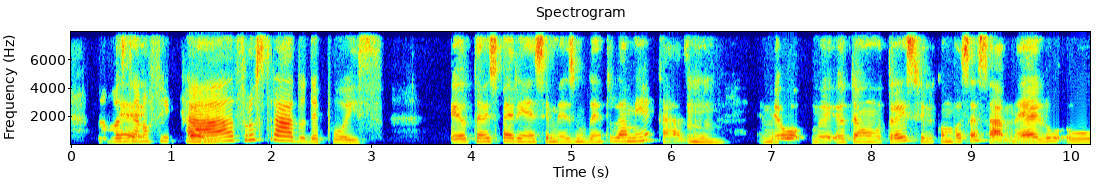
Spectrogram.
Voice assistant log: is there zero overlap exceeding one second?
Yes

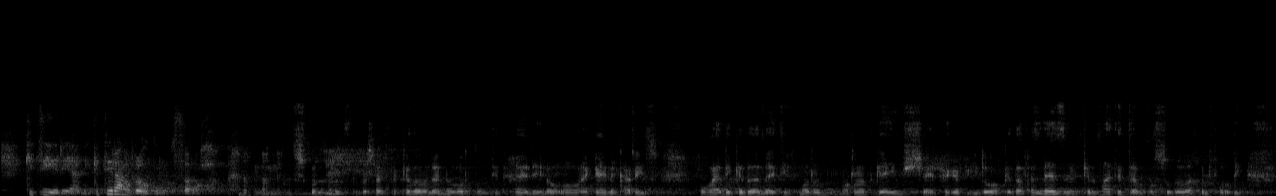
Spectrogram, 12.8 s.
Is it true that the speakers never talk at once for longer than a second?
Yes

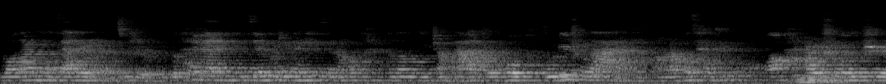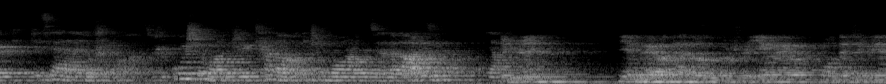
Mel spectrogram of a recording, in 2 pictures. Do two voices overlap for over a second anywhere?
No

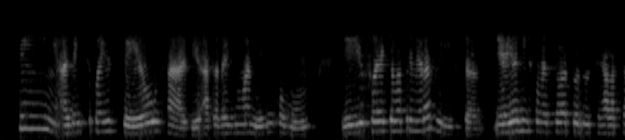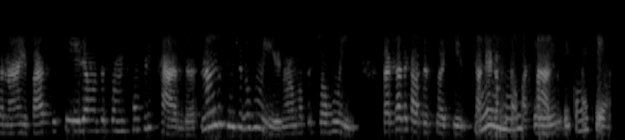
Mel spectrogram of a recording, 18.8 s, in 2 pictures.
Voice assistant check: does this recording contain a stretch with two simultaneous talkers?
Yes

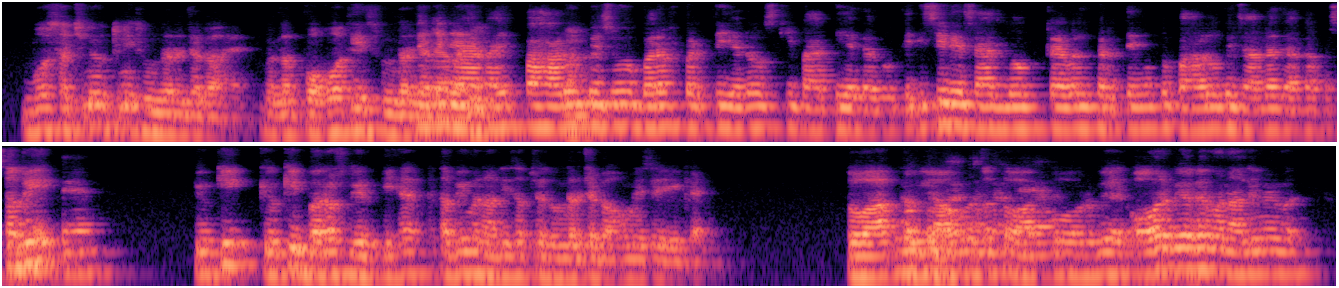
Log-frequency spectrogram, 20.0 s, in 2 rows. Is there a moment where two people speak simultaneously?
Yes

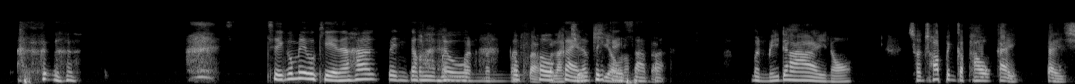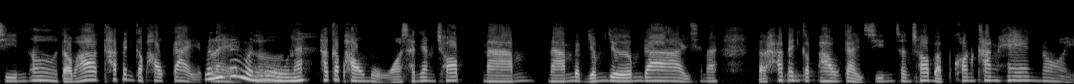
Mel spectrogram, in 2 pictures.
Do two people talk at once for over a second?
Yes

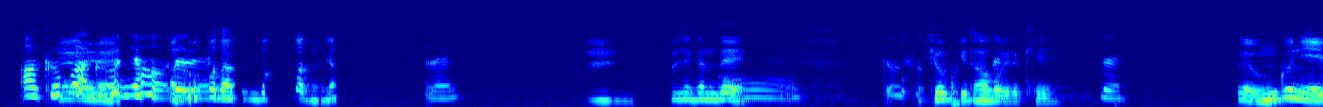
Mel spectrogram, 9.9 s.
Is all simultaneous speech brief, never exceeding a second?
Yes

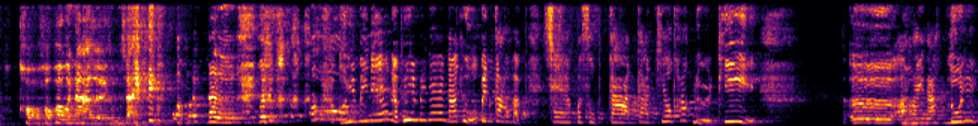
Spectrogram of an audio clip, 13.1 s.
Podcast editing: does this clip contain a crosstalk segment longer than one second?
No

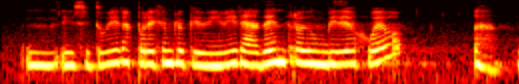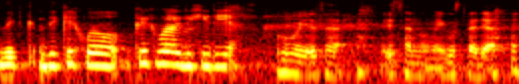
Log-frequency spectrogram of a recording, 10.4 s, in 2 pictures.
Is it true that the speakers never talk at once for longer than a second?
Yes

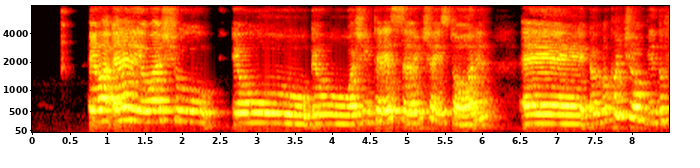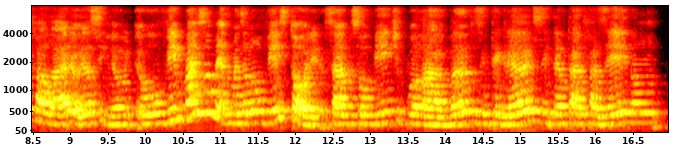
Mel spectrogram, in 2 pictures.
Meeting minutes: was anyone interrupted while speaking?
No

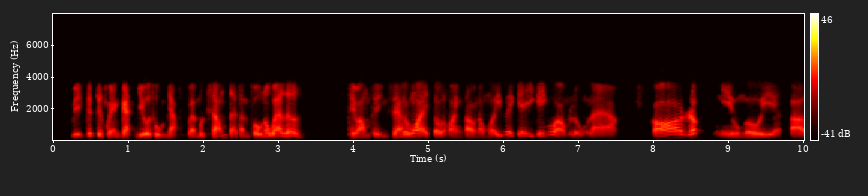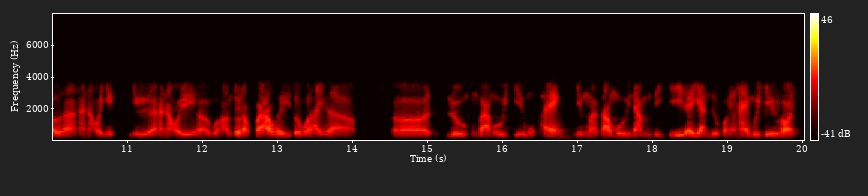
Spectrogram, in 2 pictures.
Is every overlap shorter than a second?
Yes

